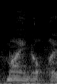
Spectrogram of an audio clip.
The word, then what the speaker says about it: Mignola: but he says, oh, it's actually Mignola. It's like sign, Mignola.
